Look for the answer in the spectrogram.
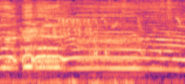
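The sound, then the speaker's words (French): A rooster crows loudly over a busy chorus of clucking hens, the calls overlapping and sustained for a couple of seconds with no talking. “Les uns crient cocorico très haut, les autres gloussent et caquettes très bêtes.”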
